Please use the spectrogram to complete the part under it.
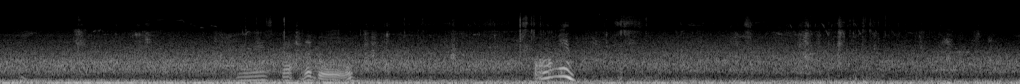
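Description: A dog's paws patter across grass.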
